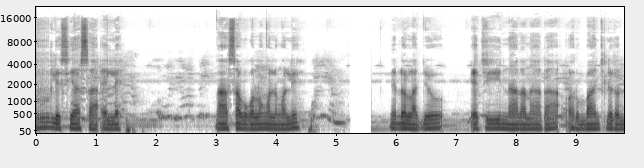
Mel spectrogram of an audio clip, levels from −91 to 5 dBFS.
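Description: Clipped start after a pause, at 5.45 s: after a 0.3 s silence the output device has gone to sleep and must wake again, so the first 136 ms of returning speech, up to 5.59 s, never reaches the output and the word bursts in abruptly.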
